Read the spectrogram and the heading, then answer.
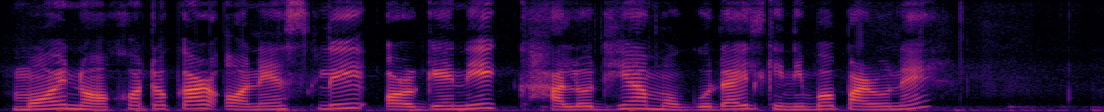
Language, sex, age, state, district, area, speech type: Assamese, female, 30-45, Assam, Dibrugarh, rural, read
